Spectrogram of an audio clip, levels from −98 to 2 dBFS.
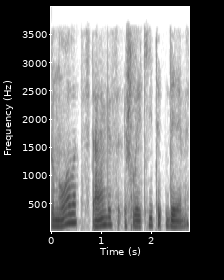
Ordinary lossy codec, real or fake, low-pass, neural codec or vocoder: AAC, 16 kbps; fake; 3.6 kHz; codec, 16 kHz in and 24 kHz out, 2.2 kbps, FireRedTTS-2 codec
